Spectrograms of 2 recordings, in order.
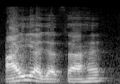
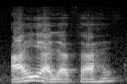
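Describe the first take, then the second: No difference in how they are said.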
